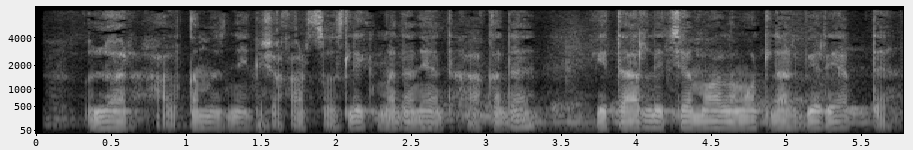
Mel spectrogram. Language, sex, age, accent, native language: Uzbek, male, 18-24, Farg'ona, Uzbek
